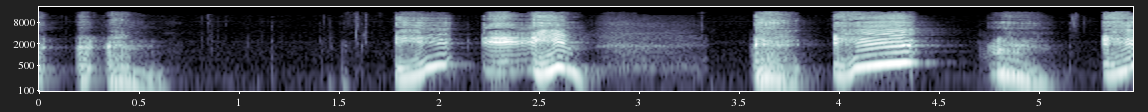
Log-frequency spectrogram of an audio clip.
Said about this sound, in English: Was that it? No. That was just me clearing my throat.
